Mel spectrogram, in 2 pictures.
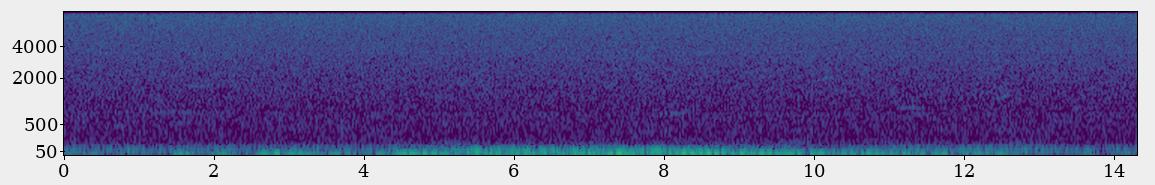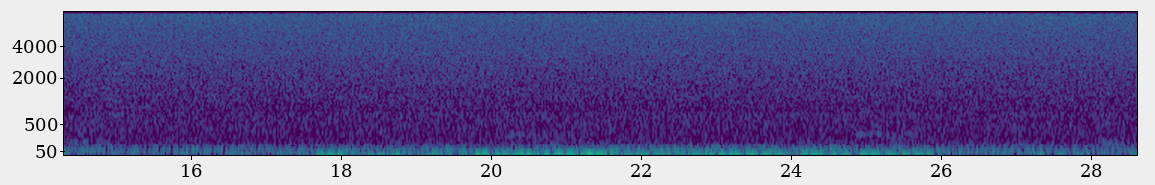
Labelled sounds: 10.0	10.3	humpback whale, 1.8 to 2.1 kHz
11.1	11.4	humpback whale, 0.86 to 1.1 kHz

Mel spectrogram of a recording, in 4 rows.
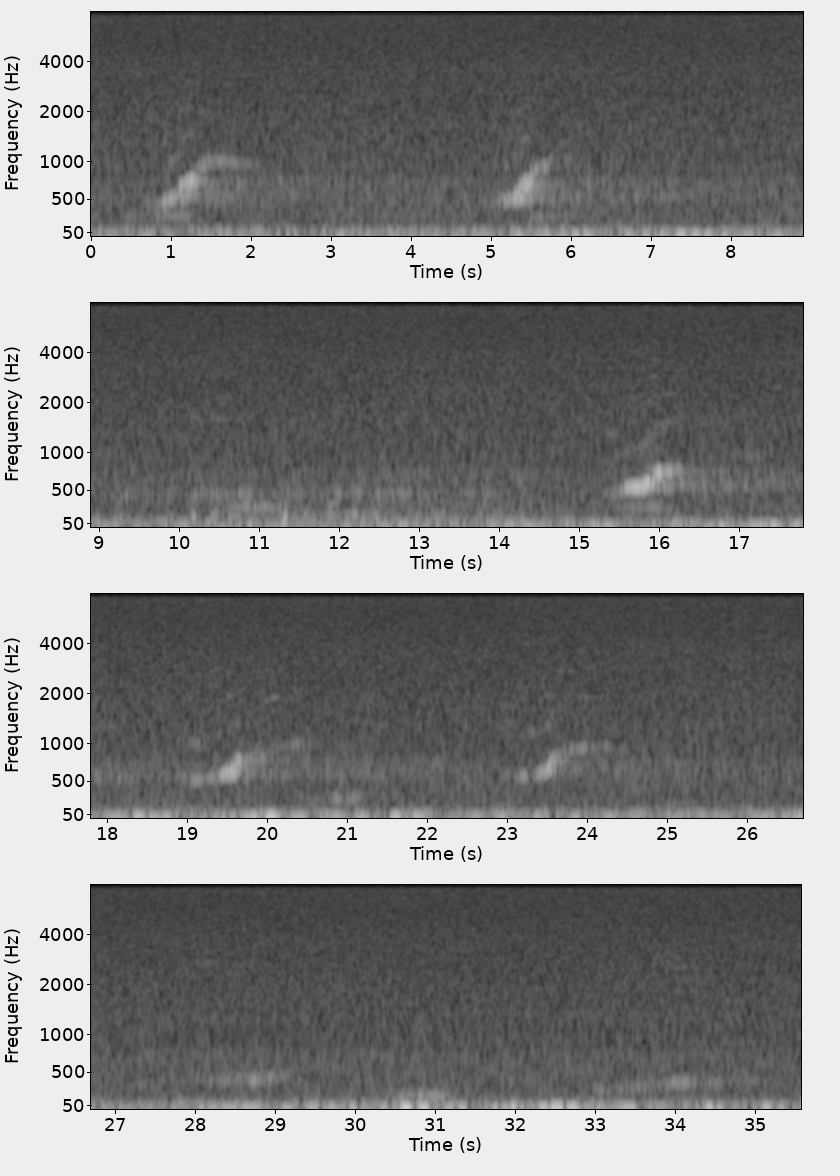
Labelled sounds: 1.2	1.9	humpback whale, 0.80 to 1.1 kHz
5.4	5.9	humpback whale, 0.80 to 1.2 kHz
15.9	16.3	humpback whale, 0.80 to 0.83 kHz
19.6	20.1	humpback whale, 0.80 to 0.93 kHz
23.5	24.0	humpback whale, 0.80 to 0.99 kHz

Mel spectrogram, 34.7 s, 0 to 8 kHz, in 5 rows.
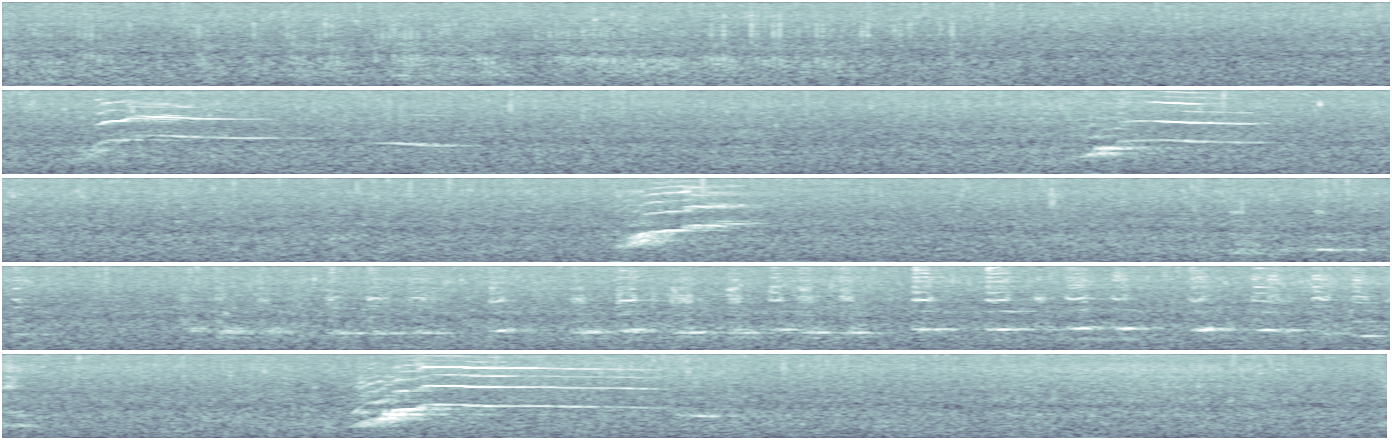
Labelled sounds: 7.3	8.3	humpback whale, 0.78 to 4.7 kHz
8.8	9.3	humpback whale, 0.97 to 1.2 kHz
12.4	13.3	humpback whale, 0.78 to 7.5 kHz
17.0	17.7	humpback whale, 0.78 to 6.0 kHz
29.6	31.1	humpback whale, 0.78 to 7.5 kHz

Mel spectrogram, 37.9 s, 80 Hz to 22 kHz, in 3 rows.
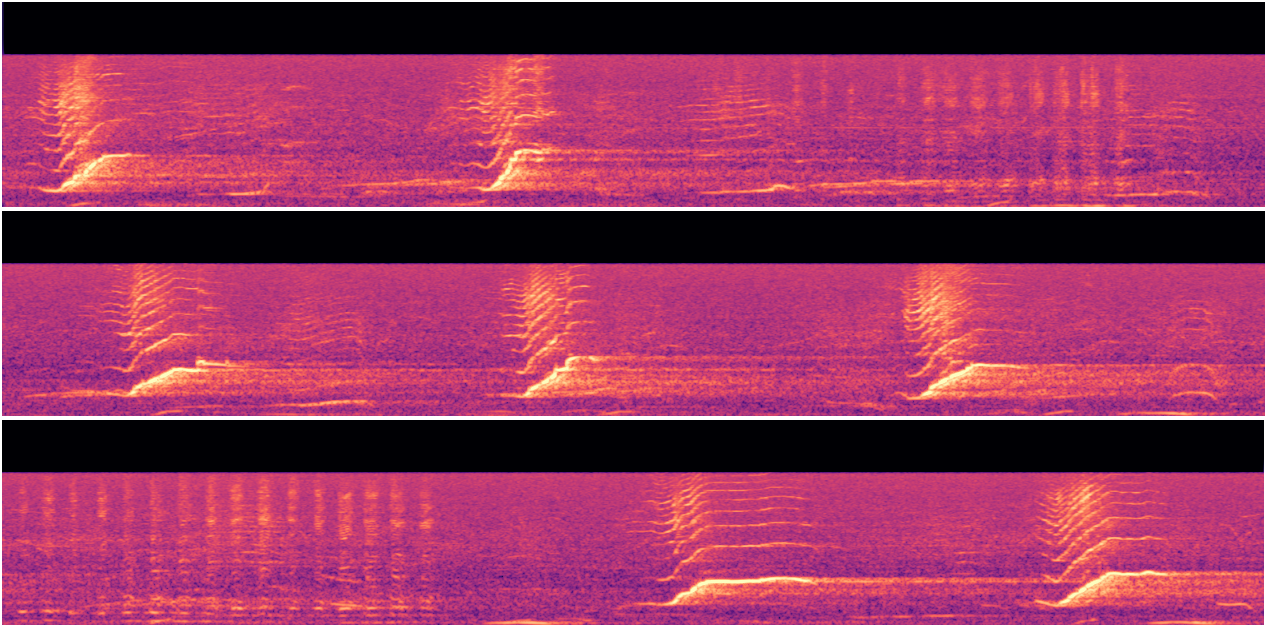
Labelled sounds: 0.2	2.5	humpback whale, 0.80 to 6.2 kHz
2.8	3.1	humpback whale, 1.2 to 4.3 kHz
4.4	5.6	humpback whale, 0.80 to 7.3 kHz
6.8	7.8	humpback whale, 1.0 to 4.4 kHz
9.6	9.8	humpback whale, 1.6 to 2.0 kHz
11.2	11.9	humpback whale, 2.2 to 2.8 kHz
13.5	15.0	humpback whale, 0.80 to 7.9 kHz
15.9	16.2	humpback whale, 2.4 to 2.7 kHz
17.6	18.8	humpback whale, 0.80 to 6.3 kHz
21.6	22.9	humpback whale, 0.80 to 6.0 kHz
23.3	23.5	humpback whale, 2.3 to 2.5 kHz
24.4	24.8	humpback whale, 2.4 to 3.8 kHz
25.2	25.7	humpback whale, 1.7 to 2.1 kHz
28.5	28.9	humpback whale, 0.86 to 1.1 kHz
29.5	29.8	humpback whale, 1.7 to 2.0 kHz
31.5	33.4	humpback whale, 0.80 to 7.8 kHz
35.6	36.9	humpback whale, 0.80 to 6.5 kHz
37.6	37.8	humpback whale, 3.2 to 3.5 kHz

